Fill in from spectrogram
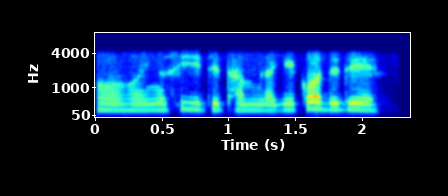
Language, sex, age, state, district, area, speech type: Manipuri, female, 30-45, Manipur, Chandel, rural, conversation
